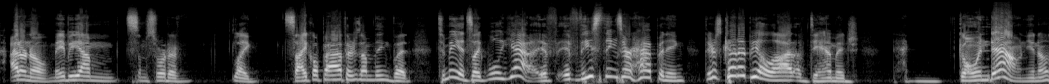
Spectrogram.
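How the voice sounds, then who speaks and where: A man's voice: on the high side, bright, forceful tone, no echo, studio quality. A man giving a casual book review in an informal, chatty, self-deprecating way.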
